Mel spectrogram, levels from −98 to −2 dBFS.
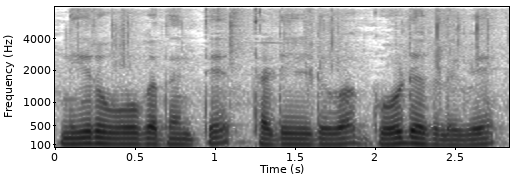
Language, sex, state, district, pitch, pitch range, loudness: Kannada, male, Karnataka, Koppal, 115 Hz, 115-125 Hz, -16 LUFS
